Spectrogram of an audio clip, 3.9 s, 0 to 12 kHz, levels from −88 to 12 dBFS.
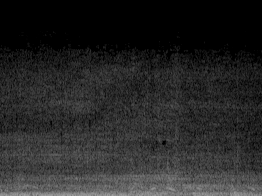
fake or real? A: real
